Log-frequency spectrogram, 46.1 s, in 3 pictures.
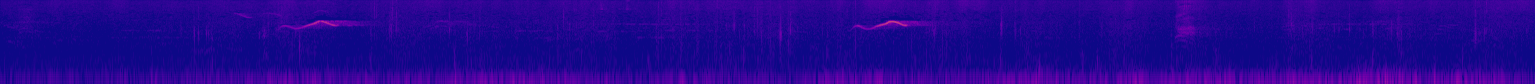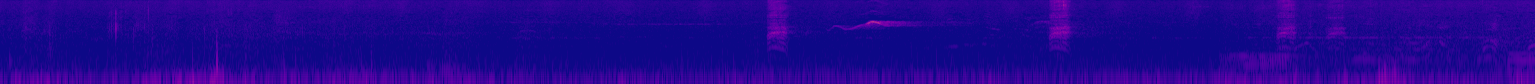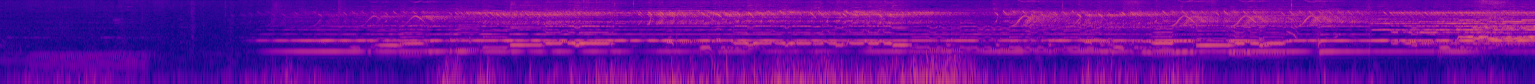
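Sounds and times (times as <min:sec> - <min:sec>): faint footsteps on road: 0:00.0 - 0:20.9, 0:29.7 - 0:46.0
bird whistling call: 0:02.7 - 0:03.6, 0:08.5 - 0:09.3, 0:33.3 - 0:39.8, 0:40.5 - 0:44.3
crow-like caws: 0:11.8 - 0:12.1, 0:23.0 - 0:23.3, 0:25.8 - 0:26.1, 0:28.1 - 0:28.8.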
